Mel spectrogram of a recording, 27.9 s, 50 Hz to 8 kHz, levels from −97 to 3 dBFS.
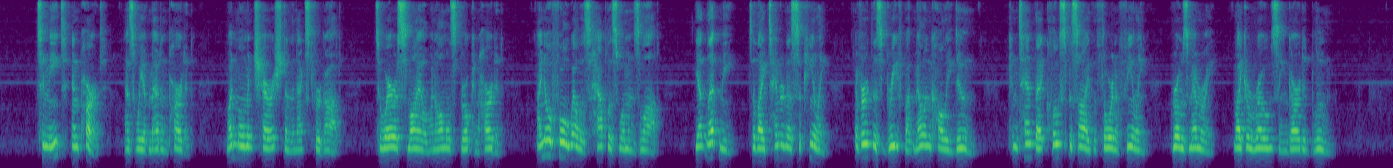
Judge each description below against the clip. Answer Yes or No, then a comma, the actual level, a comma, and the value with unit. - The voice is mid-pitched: Yes, medium, 155 Hz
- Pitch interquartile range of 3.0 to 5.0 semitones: No, narrow, 2.5 semitones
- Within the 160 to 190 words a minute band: No, slow, 135 wpm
